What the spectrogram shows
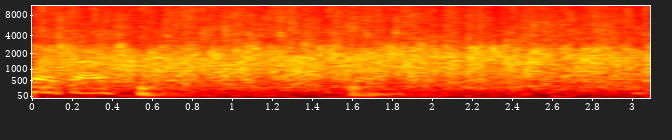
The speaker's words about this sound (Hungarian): Egy hatalmas tapsot szeretnék kérni …, ….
